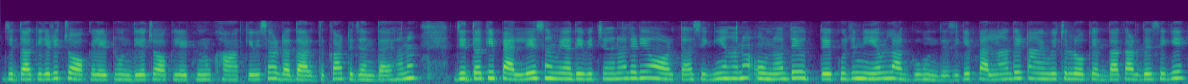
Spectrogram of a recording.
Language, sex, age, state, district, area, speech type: Punjabi, female, 18-30, Punjab, Rupnagar, rural, spontaneous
